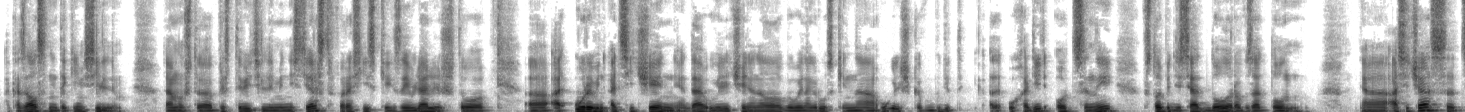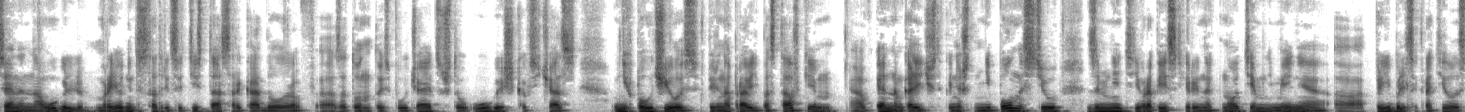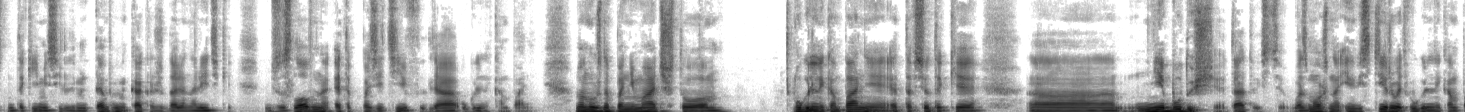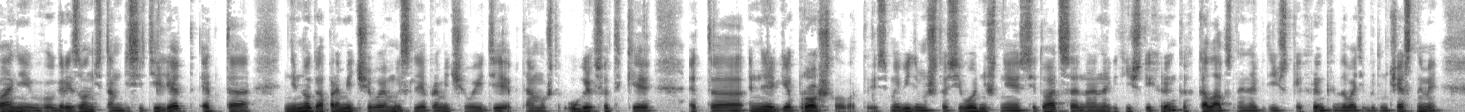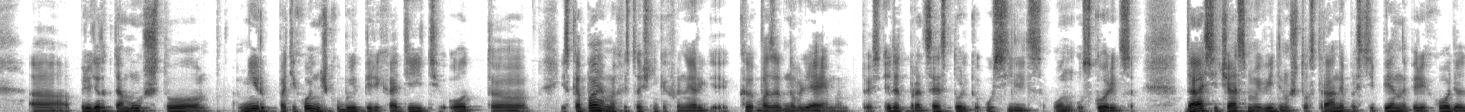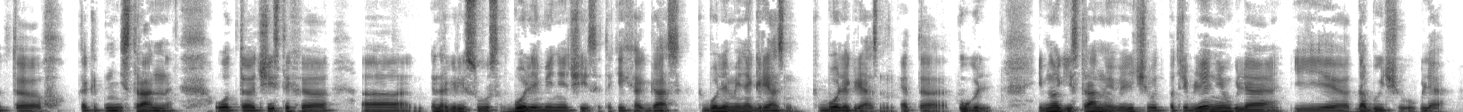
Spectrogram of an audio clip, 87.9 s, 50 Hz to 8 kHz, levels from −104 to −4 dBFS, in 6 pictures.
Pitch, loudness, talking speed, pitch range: 105 Hz, -21 LUFS, 135 wpm, 95-120 Hz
